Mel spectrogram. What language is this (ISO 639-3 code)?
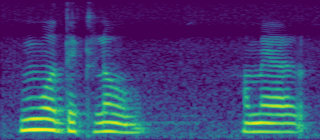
mai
